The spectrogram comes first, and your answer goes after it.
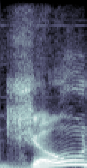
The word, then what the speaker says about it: Joan: his first name is It's spelled j o a n, but I can't imagine it's Is it Joan? Is it Juan? I don't know. Whatever it is, he was the top performer for Minnesota tonight. It's Joan. It's Joan Baringer. That's the problem. It's Joan. Joan. It is Joan.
